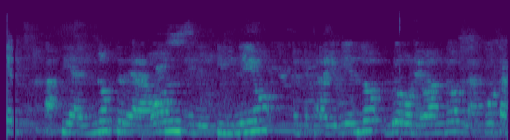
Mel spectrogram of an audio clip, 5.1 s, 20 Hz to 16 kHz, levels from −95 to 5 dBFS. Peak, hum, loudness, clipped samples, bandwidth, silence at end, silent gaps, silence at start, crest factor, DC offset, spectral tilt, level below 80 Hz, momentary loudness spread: -28 dBFS; none; -44 LUFS; under 0.1%; 9.6 kHz; 0 s; none; 0.05 s; 16 dB; under 0.1%; -5 dB/octave; under -90 dBFS; 12 LU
